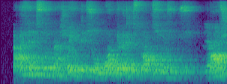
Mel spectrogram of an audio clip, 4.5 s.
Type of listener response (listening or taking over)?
taking over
